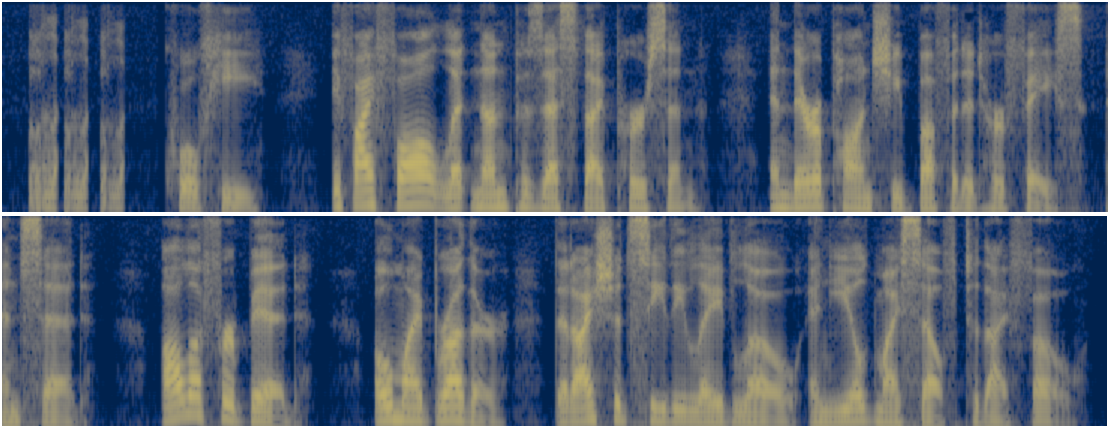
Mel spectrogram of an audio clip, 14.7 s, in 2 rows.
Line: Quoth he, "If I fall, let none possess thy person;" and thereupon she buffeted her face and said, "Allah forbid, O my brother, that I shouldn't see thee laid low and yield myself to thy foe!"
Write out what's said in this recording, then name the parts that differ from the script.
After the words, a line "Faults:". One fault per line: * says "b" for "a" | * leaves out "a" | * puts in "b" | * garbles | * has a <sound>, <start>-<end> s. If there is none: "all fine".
Quoth he, "If I fall, let none possess thy person;" and thereupon she buffeted her face and said, "Allah forbid, O my brother, that I should see thee laid low and yield myself to thy foe!"
Faults:
* has a laugh, 0.2-0.8 s
* says "should" for "shouldn't"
